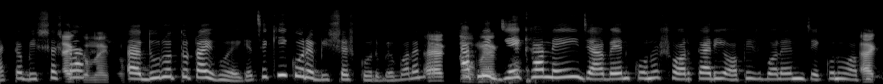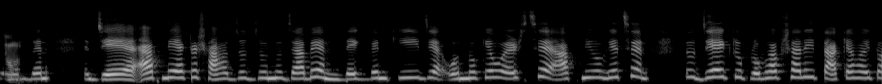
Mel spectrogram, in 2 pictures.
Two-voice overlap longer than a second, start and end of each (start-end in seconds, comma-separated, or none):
none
